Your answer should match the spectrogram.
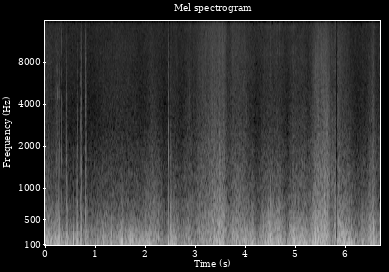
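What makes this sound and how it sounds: A makeup brush with a red metallic handle steadily brushes a fluffy grey-black synthetic fur windscreen over a microphone. It makes a soft, low, wind-like rumble that swells and fades in waves, with a few faint brief crackles.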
